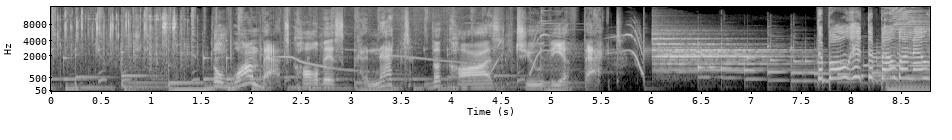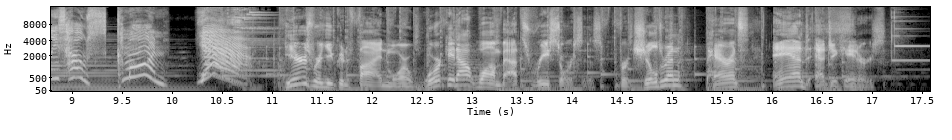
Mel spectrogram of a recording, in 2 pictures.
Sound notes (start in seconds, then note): 6.0 bell rings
